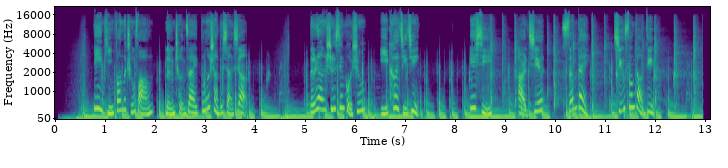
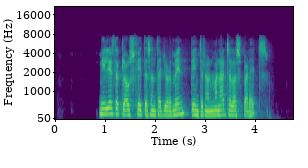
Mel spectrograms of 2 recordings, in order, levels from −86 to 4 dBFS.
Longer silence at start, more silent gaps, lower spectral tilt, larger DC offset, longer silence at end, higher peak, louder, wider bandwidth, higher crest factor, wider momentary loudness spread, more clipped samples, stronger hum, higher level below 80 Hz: second, 0.15 s vs 0.9 s; neither; about the same, -5 dB/octave vs -5.5 dB/octave; neither; second, 0.15 s vs 0.55 s; about the same, 0 dBFS vs 0 dBFS; about the same, -13 LUFS vs -15 LUFS; first, 19 kHz vs 7.8 kHz; about the same, 14 dB vs 16 dB; about the same, 9 LU vs 7 LU; neither; neither; first, -32 dBFS vs -52 dBFS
